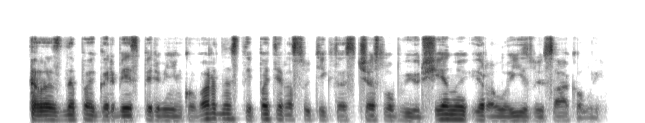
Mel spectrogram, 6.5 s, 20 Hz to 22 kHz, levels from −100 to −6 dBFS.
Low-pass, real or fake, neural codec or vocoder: 7.2 kHz; real; none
